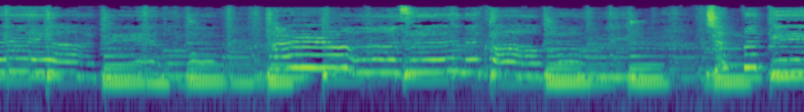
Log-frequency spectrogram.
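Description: A woman singing a Hindi song to her own strummed ukulele accompaniment, on a Dm–C–Gm–C chord progression.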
